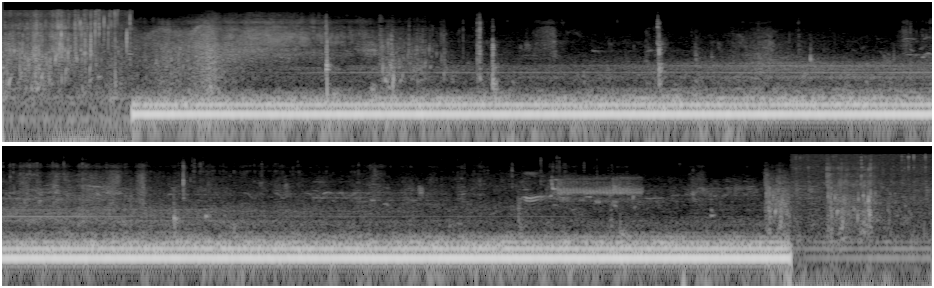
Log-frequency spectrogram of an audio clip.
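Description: A trolling motor hums steadily.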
